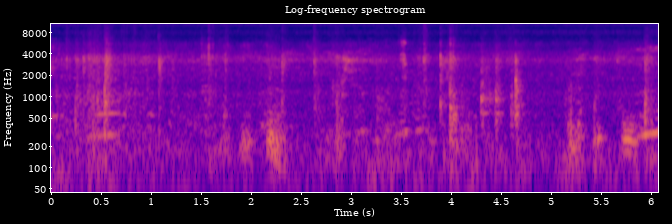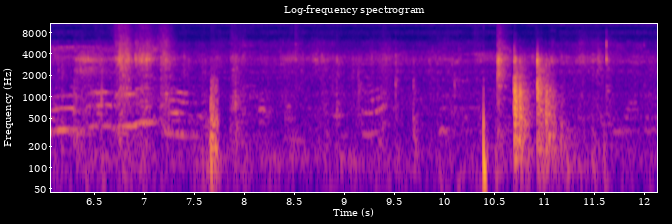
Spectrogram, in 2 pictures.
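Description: Light taps and clicks of a steel try square and pencil against a wooden plank as it is marked out, with a cluster of sharper knocks near the end.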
